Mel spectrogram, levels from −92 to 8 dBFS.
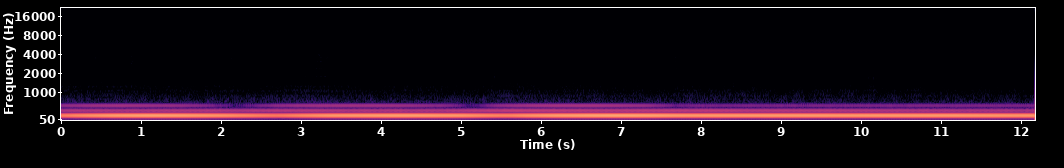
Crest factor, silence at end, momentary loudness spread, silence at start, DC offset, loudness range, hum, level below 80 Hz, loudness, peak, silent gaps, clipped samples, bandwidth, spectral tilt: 6 dB; 0 s; 5 LU; 0 s; under 0.1%; 2 LU; none; -86 dBFS; -17 LUFS; -10 dBFS; none; under 0.1%; 0.6 kHz; -17.5 dB/octave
